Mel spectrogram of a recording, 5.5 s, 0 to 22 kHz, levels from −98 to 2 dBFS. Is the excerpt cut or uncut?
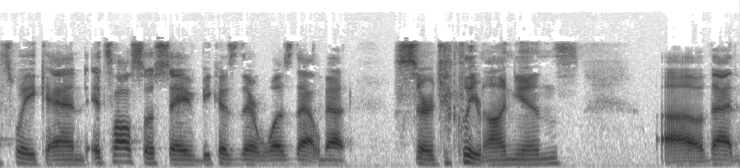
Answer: cut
